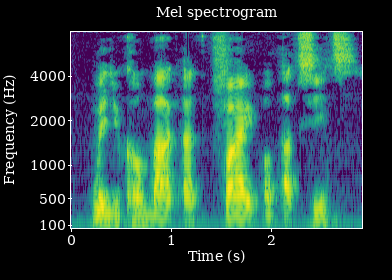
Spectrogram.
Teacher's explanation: Alternative questions, rising and falling intonation.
